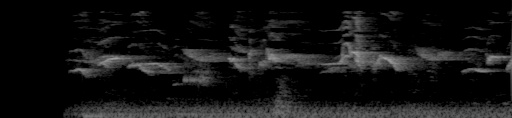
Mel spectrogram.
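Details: Oriental magpie-robin singing a lively stream of varied whistles and chirps, bright phrases rising and falling, with sharp high notes near the middle and steady low background hum.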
